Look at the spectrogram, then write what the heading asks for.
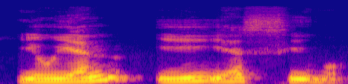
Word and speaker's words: UNESCO: This abbreviation, it can be pronounced as a word. NEET, WHO, and UNESCO is there. UNESCO. UNESCO. It's just like, UNESCO. Such abbreviations that can be pronounced as words are called acronyms.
